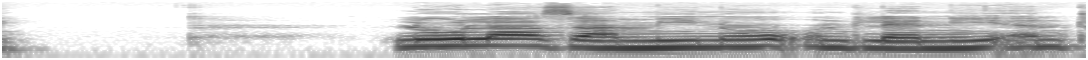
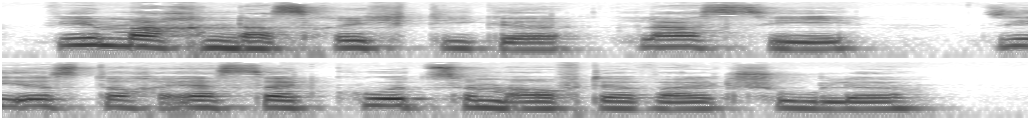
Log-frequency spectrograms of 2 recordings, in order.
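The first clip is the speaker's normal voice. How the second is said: ordinary delivery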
